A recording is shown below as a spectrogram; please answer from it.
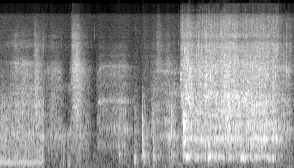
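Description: Water poured into a sterilizing machine, heard as short splashes followed by a steady, close rushing pour that runs for the last couple of seconds, with no talking.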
